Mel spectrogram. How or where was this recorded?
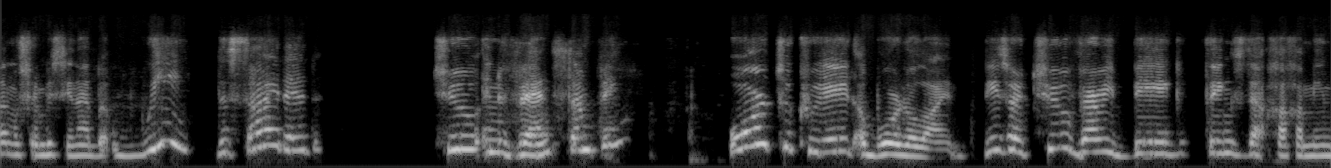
video call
